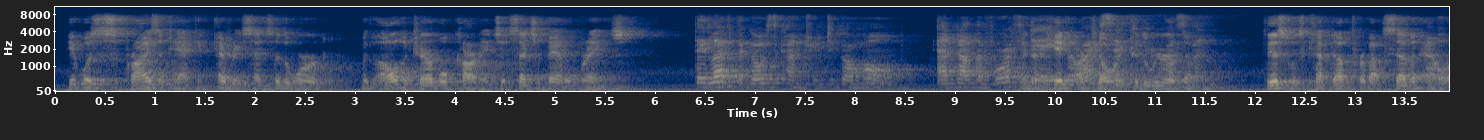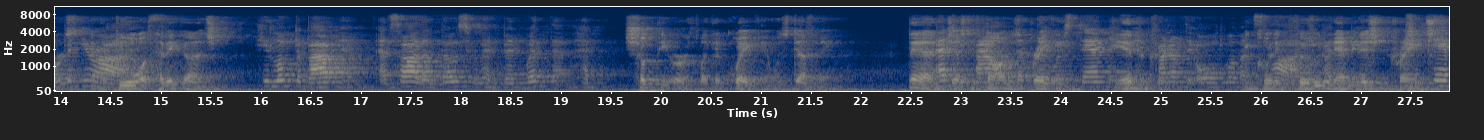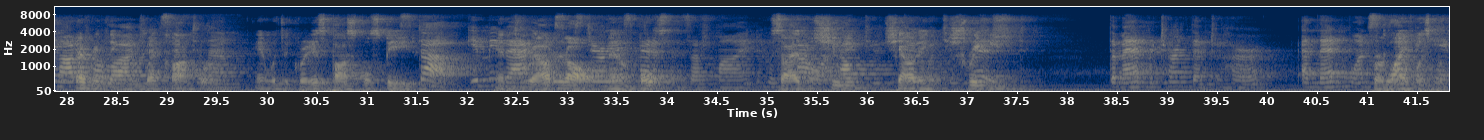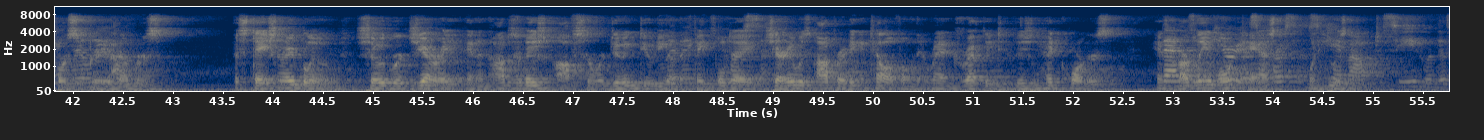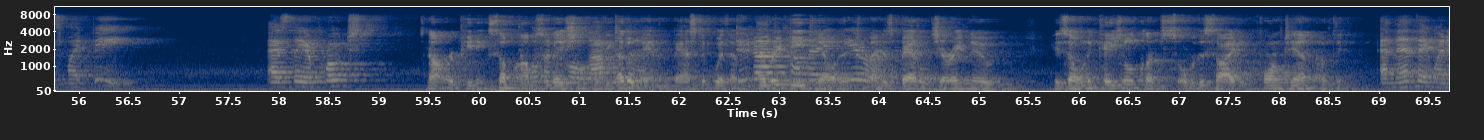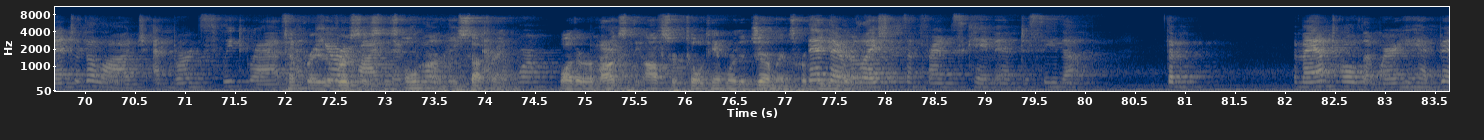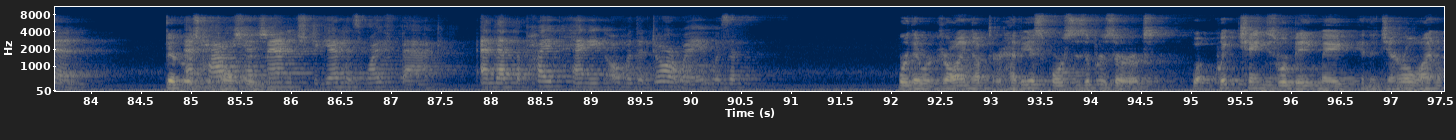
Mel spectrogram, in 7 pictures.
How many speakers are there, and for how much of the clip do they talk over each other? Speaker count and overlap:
2, about 31%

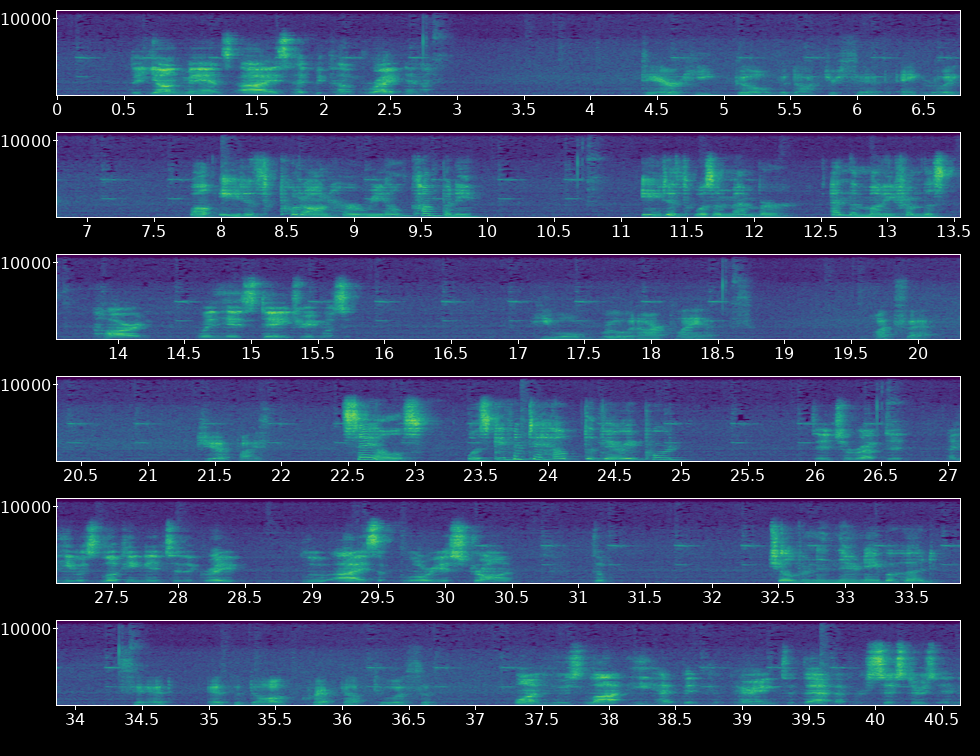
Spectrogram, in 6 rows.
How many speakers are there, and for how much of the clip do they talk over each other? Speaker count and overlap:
3, no overlap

